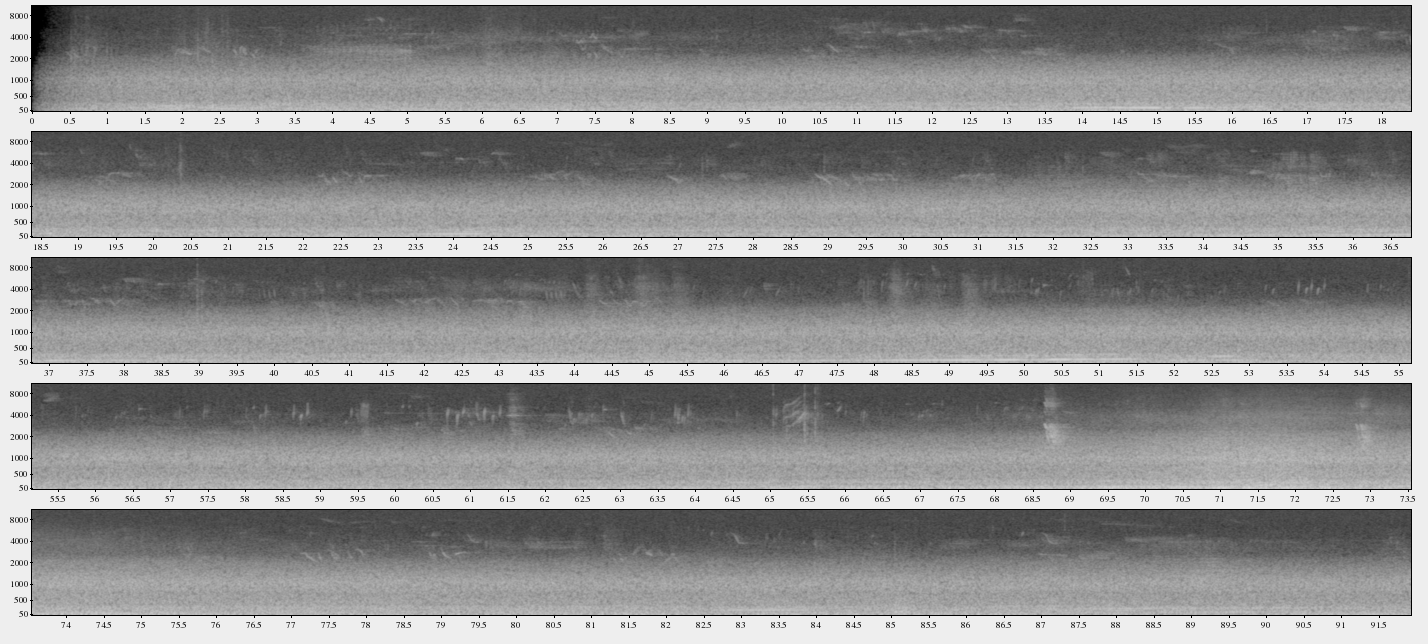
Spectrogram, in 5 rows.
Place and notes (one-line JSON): {"title": "Contención Island Day 44 inner southwest - Walking to the sounds of Contención Island Day 44 Wednesday February 17th", "date": "2021-02-17 09:35:00", "description": "The Drive Moor Place Woodlands Oaklands\nMoss dots the pitted tarmac\namong the alleyway leaf litter\nA single Blue Tit\nand the distant calls of Jackdaws\nA blackbird materialises atop a mahonia\ndrops into the next door garden\nFive skeins of pinkfeet\nabout 150 birds\nfly north calling", "latitude": "55.00", "longitude": "-1.62", "altitude": "71", "timezone": "Europe/London"}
